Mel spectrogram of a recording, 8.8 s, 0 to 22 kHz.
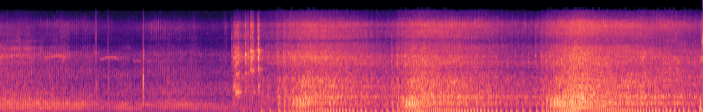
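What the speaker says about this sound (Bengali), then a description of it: "এই বাইকের সাউন্ডটা চলুন আপনাদেরকে একটু চেক করাই" A Runner Turbo 125 motorcycle cranks and fires after a few clicks, then settles into a loud, close idle that swells twice with throttle blips.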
